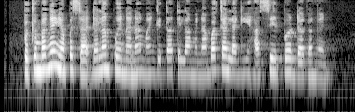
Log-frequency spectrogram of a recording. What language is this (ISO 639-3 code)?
msa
